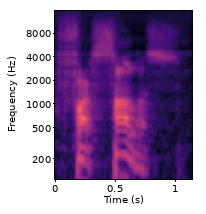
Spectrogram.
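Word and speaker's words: Pharsalus: battle at a place called in his effect pronounces far solace in northern Greece all right he crushes Pompey's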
